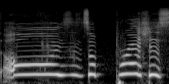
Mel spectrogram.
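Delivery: cooing delight. Real, not acted. Cooing over baby foxes.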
